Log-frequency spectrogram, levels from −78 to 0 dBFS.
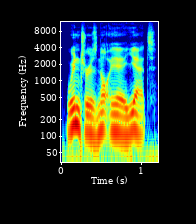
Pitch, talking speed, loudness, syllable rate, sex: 125 Hz, 245 wpm, -15 LUFS, 6.4 syllables/s, male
